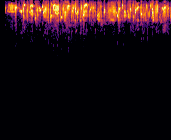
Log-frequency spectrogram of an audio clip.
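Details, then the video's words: European serin singing campero (country-style) song in woodland, a recording meant for young serins to copy during moult: a continuous, very high, jingling stream of rapid buzzy notes without pause for over three seconds. "𝗥𝗘𝗖𝗟𝗔𝗠𝗢 𝗩𝗘𝗥𝗗𝗘𝗖𝗜𝗟𝗟𝗢 𝗖𝗛𝗔𝗠𝗔𝗥𝗜𝗡 𝗖𝗔𝗠𝗣𝗘𝗥𝗢. 𝗘𝗗𝗨𝗖𝗔𝗥 𝗬 𝗠𝗢𝗧𝗜𝗩𝗔𝗥 𝗩𝗘𝗥𝗗𝗘𝗖𝗜𝗟𝗟𝗢. 𝗖𝗔𝗡𝗧𝗢 𝗖𝗛𝗔𝗠𝗔𝗥𝗜𝗡 𝗘𝗡 𝗘𝗟 𝗕𝗢𝗦𝗤𝗨𝗘"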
